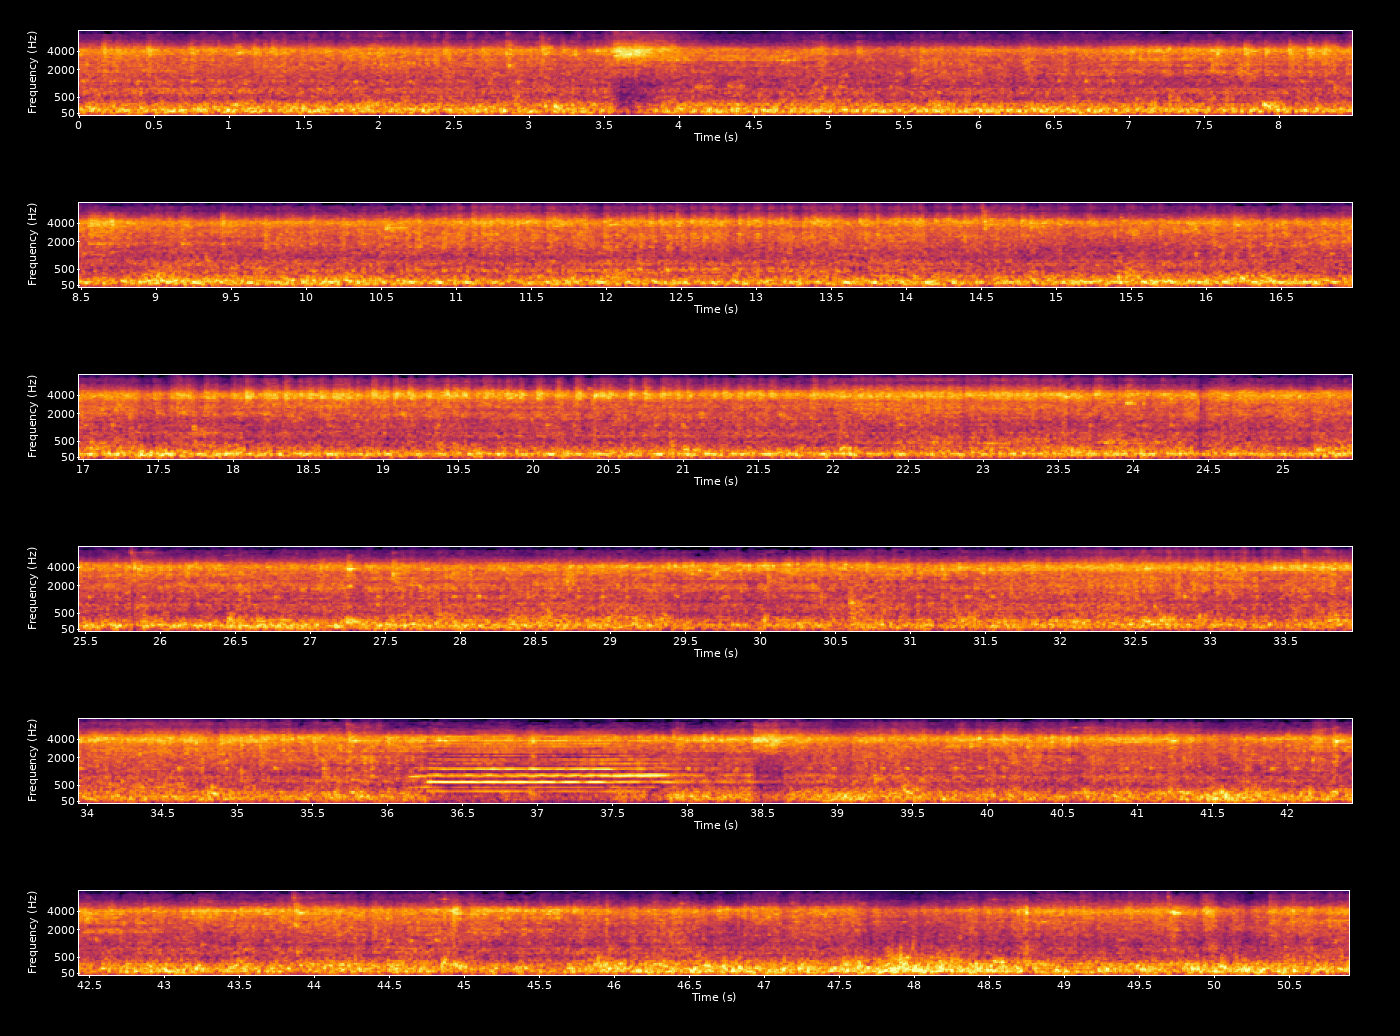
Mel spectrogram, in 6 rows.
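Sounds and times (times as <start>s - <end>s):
freight train wheels rumbling: 0.0s - 50.9s
train horn: 36.1s - 38.9s.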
